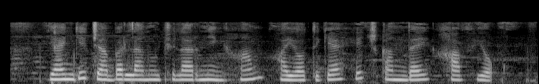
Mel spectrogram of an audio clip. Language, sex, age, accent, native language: Uzbek, female, 18-24, Jizzax, Uzbek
